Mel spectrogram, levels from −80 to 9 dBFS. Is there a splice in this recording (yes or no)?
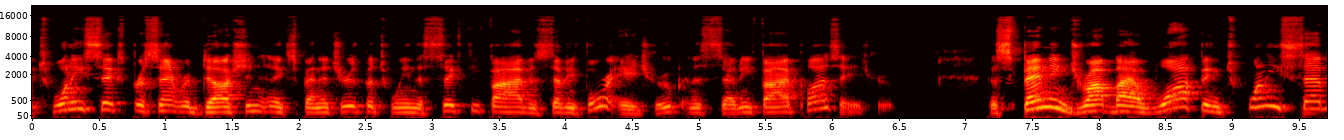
no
